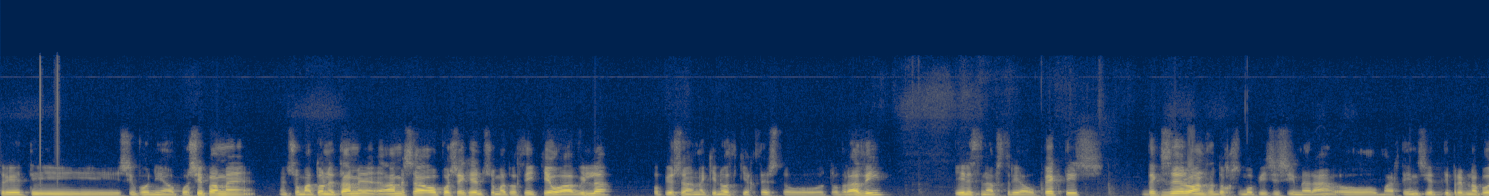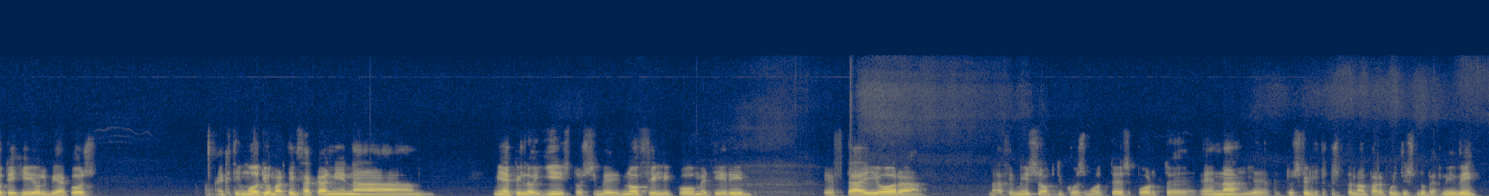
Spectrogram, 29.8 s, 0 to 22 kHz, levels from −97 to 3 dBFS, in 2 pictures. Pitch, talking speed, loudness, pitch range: 125 Hz, 150 wpm, -20 LUFS, 110-140 Hz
